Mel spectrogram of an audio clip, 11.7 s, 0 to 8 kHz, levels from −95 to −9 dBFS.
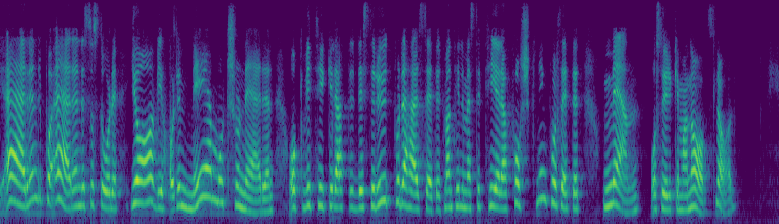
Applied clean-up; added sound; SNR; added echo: neural mask model DeepFilterNet 3.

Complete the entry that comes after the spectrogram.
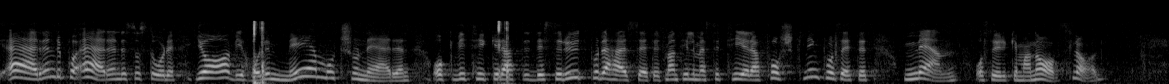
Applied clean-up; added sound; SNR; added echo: neural mask model Resemble Enhance denoiser.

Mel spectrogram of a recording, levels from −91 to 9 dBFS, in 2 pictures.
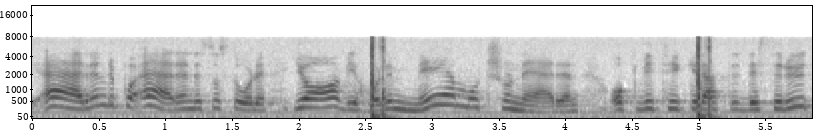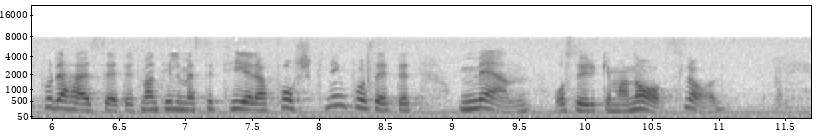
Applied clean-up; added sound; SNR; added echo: none; Computer keyboard; -1 dB; none.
